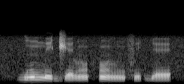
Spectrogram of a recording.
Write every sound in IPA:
ɡ͡bũ˦ me˧d͡ʒɛ˨lɔ̃˨˦ hɔ̃˦˨lũ˨fe˨˦ ɡ͡bɛ˧

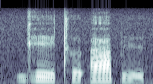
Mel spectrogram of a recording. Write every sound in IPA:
ɡʱetʰə ʔapɪ

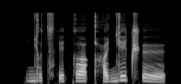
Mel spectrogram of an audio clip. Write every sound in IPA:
ɟut͡sʼekɔ qʰoɟe t͡ʃʼø

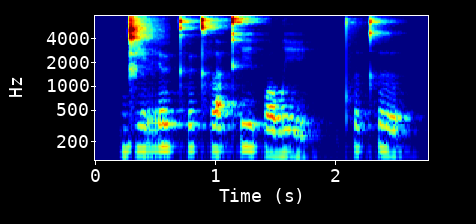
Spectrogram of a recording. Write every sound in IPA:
d͡ʑirʉ kʰʉkʰlʌkʰi powi | pʰɯkʰɯ

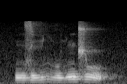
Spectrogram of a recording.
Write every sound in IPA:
nzi ʎuʎnd͡ʒu

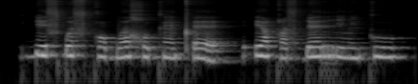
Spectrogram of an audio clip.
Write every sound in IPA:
ɠesɓʌs kɔbʌχukɛ̃ tʼɛ | ʔeqes ɗɛrilĩ ku

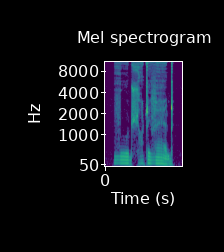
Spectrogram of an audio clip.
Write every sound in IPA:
vuːɖʃɔ̤ʈɪ væɖ

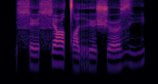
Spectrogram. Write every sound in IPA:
ɬeɬetˤə rʲəʃœzi̤

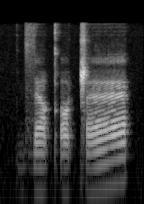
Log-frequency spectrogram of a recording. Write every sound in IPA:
d͡zæqʼɔǁæ

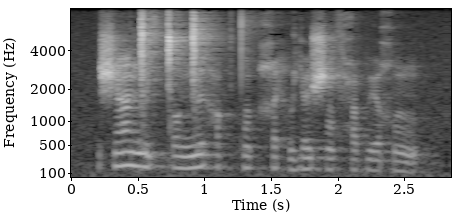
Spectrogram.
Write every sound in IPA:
ʃãŋ͡ǀə̃sʲ ǀɔŋ͡ǀəhɔq tˤõq χɪhʊjœ ʃãsˤħə pø χõ

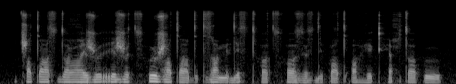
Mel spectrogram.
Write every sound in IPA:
ʈ͡ʂatˤjʊsdɔʕɪ ʐuriʐʊt͡sʰu ʐotˤ jʊdʊtˤzɪ mɪdɪs tʰɔt͡sʰɔ zʊzdɪpotˤ ʔoɦɪ kʰɪħtɔpu

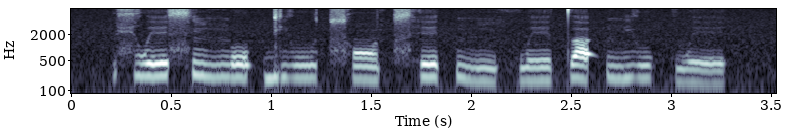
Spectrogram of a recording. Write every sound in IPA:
ɕwe˦sĩ˥˧ŋo˦ʔ ɡju˧t͡sʰɔ̃˧ t͡sʰe˦t̚ŋĩ˨˩ hwe˧t̪a˦ʔ ŋju˦kwe˨˩

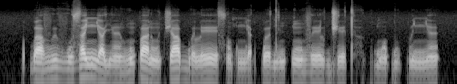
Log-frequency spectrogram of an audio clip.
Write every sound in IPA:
ɓa˧ vɨ˦˨ vu˧ za˦ɲa˨ jɛ̃˨vũ˦pa˨ ɾũ˨t͡ʃa˦ bə˨leː˦˨ sɔ̃˨pɲa˨k͡pə˦˨dĩ˧ k͡pũ˧veː˧l d͡ʒeː˨t hə˧kbɔ̃˨ɓu˨pɨ˦˨ ɲɛ̃˦

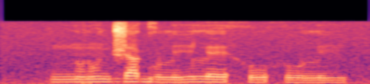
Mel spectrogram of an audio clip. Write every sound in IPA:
nũ˧ɾũ˦ d͡ʒa˧ɡu˨ li˨˦ le˧hu˨hu˨ li˧

